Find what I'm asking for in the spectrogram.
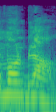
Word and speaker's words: Mont Blanc: Ναι, είναι Mont Blanc. Εντάξει, okay. Ναι, δεν προφέρω λοιπόν, το τελευταίο.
